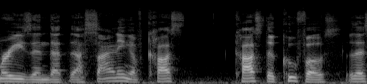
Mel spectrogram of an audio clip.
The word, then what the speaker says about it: Kosta Koufos: What do you say to those people that think that for some reason that the signing of Kosta Koufos, did I pronounce that right that time? No? Kosta Koufos.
